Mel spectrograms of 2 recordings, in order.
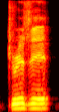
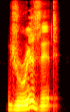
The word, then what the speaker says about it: Drizzt: our favorite Ranger name they do have a scene in sojourn where little boy calls the character drizzit which it is understood by the context but that is not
